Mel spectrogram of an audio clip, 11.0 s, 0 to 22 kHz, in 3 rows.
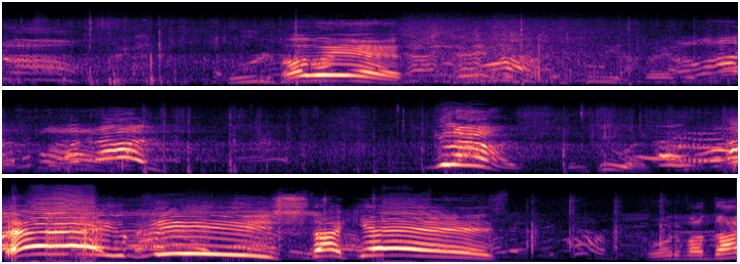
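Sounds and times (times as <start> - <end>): voices shouting: 5.8 - 9.8.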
